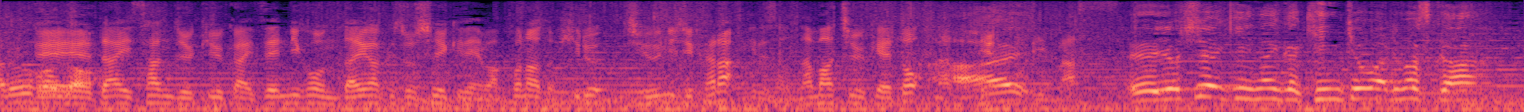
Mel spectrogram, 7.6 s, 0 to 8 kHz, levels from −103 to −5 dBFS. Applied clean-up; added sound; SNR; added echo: none; Boom + Crumpling, crinkling; 17 dB; none.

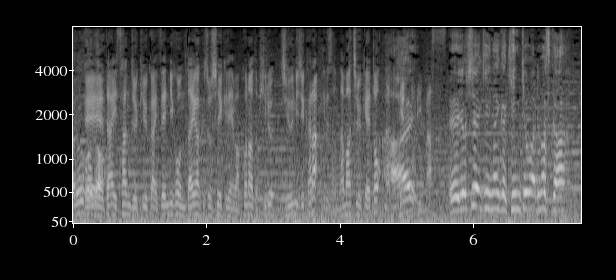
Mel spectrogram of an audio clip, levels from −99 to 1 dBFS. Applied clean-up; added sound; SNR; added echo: none; none; none; none.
